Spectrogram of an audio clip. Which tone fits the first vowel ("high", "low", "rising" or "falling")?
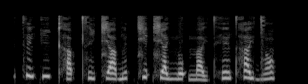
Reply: falling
